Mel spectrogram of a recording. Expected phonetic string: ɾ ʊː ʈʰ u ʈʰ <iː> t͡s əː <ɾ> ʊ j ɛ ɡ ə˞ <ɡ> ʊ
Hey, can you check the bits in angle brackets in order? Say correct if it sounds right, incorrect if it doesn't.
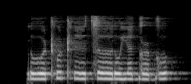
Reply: incorrect: ɪː, correct, correct

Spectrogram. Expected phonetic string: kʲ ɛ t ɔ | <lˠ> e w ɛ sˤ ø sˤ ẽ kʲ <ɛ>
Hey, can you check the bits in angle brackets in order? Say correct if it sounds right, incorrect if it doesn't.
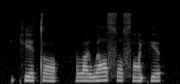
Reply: correct, incorrect: ə

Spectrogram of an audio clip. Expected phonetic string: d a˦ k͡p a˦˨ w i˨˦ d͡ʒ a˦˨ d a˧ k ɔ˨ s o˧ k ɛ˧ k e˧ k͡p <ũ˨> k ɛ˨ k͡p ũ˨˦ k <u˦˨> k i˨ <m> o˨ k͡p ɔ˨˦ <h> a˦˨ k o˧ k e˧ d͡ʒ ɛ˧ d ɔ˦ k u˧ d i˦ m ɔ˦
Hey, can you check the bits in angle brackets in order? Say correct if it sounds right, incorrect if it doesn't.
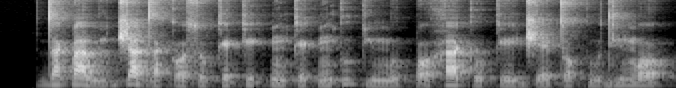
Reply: correct, correct, correct, correct

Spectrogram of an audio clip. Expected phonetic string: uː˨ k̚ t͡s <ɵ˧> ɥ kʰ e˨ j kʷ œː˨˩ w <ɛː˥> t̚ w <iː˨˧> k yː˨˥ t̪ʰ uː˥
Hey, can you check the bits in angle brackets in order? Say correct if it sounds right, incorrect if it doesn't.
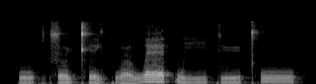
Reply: correct, correct, correct

